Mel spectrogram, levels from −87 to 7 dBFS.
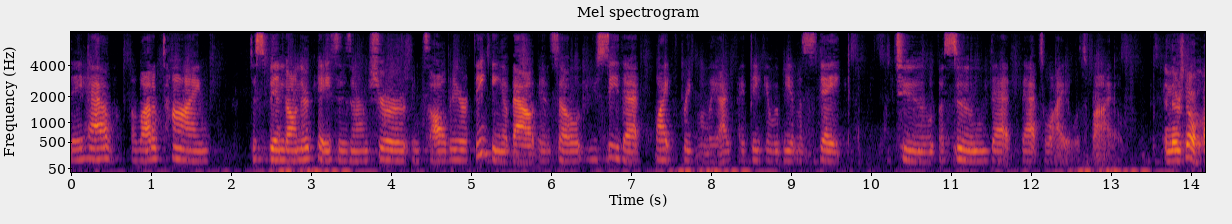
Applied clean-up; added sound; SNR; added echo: neural separator model SepFormer DNS4.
